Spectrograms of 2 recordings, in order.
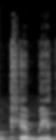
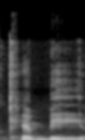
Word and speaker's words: KINB: It's pronounced as Kimby. Like, I know Can I be. can be what I want to be. All right. That's no song pops in my head every time. It really does. I love that So it's song. pronounced, it's spelled Kinb, but it's pronounced Can and then B.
